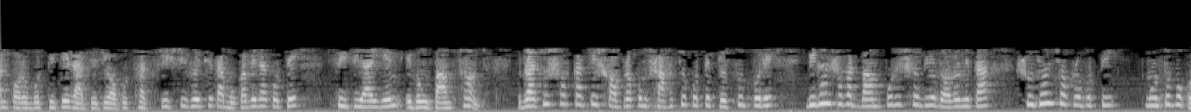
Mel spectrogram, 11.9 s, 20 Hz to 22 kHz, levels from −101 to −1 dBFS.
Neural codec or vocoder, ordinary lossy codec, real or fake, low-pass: none; MP3, 16 kbps; real; 3.6 kHz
